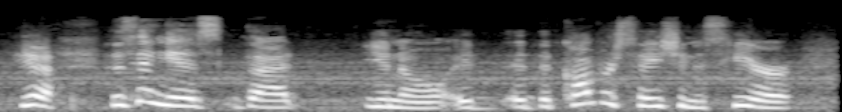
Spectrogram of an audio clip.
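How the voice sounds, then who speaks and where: Over noticeable background noise, a woman talks at a fairly quick pace in a high voice, her pitch swinging very widely. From Spain. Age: 60s. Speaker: caller. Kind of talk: casual chat.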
